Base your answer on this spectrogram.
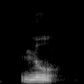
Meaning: praise; acclaim
- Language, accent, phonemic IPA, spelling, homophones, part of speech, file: French, France, /lo/, los, lot, noun, LL-Q150 (fra)-los.wav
